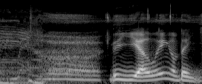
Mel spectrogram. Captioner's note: gasps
